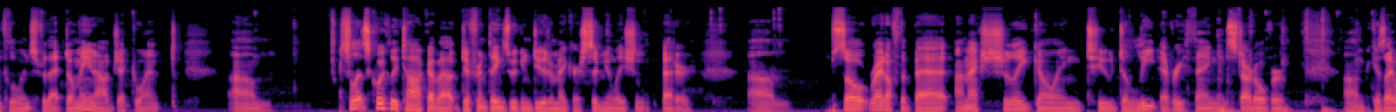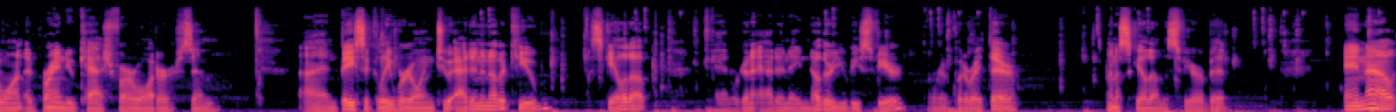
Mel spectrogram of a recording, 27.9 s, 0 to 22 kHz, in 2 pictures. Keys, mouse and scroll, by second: 0.3 middle click, 1.3 middle click, 2.5 middle click, 7.0 click, 7.7 click, 11.6 middle click, 12.0 a, 12.1 x, 12.6 shift+middle click, 13.4 middle click, 13.6 middle click, 17.7 shift+a, 19.4 Tab, 19.7 s, 20.4 Tab, 20.7 shift+middle click, 21.0 shift+a, 22.6 g, 23.5 shift+middle click, 23.7 middle click, 24.4 Tab, 24.7 s, 25.5 Tab, 26.0 g, 26.7 shift+middle click, 26.9 middle click, 27.3 scroll up 2, 27.7 shift+middle click.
